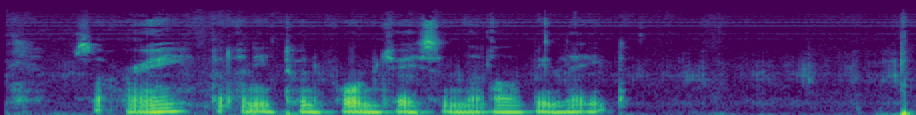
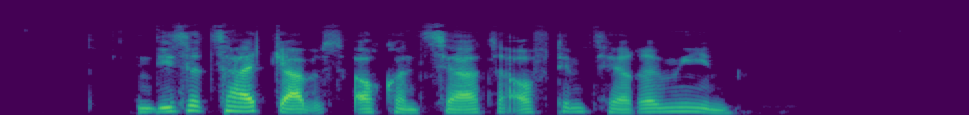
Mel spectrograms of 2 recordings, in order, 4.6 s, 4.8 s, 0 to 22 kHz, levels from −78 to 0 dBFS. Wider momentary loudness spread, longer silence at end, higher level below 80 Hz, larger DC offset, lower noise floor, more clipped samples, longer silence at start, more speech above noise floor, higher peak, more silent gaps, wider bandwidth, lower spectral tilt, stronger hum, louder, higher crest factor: about the same, 10 LU vs 11 LU; second, 0 s vs 1.2 s; first, -34 dBFS vs -58 dBFS; neither; second, -49 dBFS vs -87 dBFS; neither; second, 0.05 s vs 0.7 s; second, 30 dB vs 64 dB; about the same, 0 dBFS vs -2 dBFS; neither; first, 13.5 kHz vs 9.8 kHz; first, -6.5 dB/octave vs -5 dB/octave; neither; first, -19 LUFS vs -24 LUFS; about the same, 20 dB vs 22 dB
